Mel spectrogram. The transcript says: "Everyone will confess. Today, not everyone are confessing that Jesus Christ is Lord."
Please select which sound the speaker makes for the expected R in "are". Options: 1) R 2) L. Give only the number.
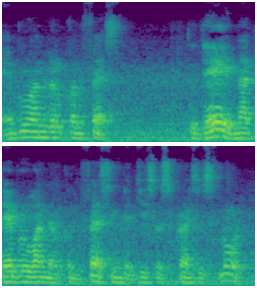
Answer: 2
